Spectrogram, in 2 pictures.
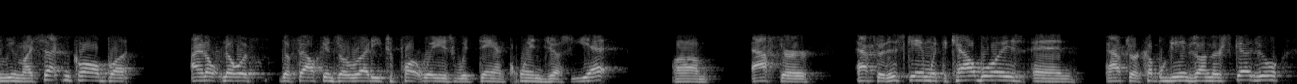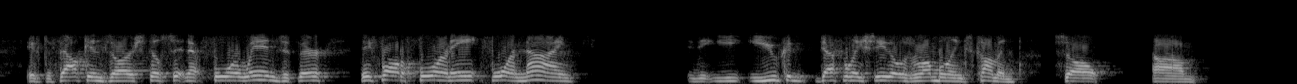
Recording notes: your phone calls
